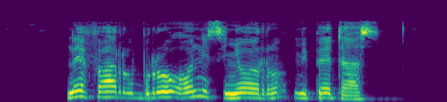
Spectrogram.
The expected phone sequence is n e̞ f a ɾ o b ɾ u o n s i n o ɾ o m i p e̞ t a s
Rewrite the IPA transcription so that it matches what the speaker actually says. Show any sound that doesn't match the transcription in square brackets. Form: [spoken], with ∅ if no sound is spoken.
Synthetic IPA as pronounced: n e̞ f a ɾ [u] b ɾ u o n s i [ɲ] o ɾ o m i p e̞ t a s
